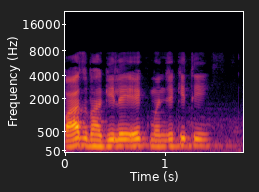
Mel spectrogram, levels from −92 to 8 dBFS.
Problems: background sounds at intervals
